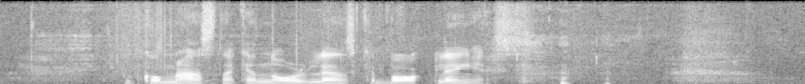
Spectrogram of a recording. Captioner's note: northern accent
